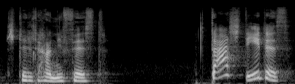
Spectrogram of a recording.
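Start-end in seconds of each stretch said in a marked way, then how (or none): 2.1-2.9 high excited call out; bright high cry of discovery; excited shout. Acted. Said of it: "schreit Kali".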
